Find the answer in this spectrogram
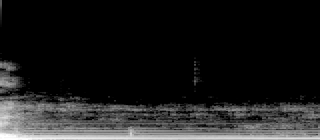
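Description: A piano chord held and slowly dying away: the one chord played as an inversion with the melody note on top.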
